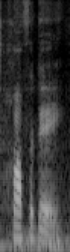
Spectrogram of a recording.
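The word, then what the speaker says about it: Håfa adai: you're talking about uh you know at minimum half a day so that's that's what they say no that is not why we say stop it the way we say hello and Guam is half a day but many times you know a lot of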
